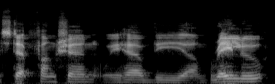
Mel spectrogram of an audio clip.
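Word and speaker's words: ReLU: We have the ru is pronounced like ray the ray from the sun and lu like a name. So ru function.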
